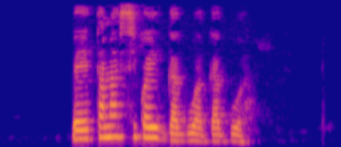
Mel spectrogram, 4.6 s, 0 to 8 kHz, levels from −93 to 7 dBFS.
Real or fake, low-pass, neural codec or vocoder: real; 7.2 kHz; none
